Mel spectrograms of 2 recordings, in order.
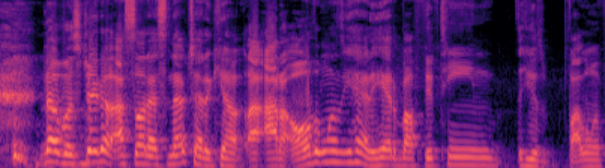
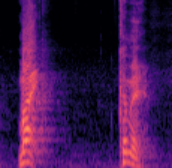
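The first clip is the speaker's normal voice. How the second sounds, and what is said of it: Stern authoritative dad voice. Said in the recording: “Dad voice. ... You gotta deepen that voice. ... it's the authority.”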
